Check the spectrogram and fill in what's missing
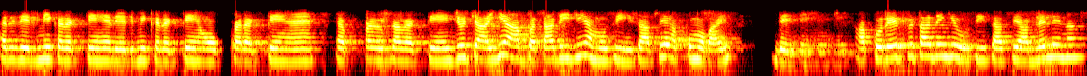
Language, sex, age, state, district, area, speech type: Hindi, female, 45-60, Uttar Pradesh, Ayodhya, rural, conversation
